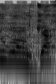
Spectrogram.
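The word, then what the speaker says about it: Wang Cars: Mais ce qui est bizarre, c'est que Wong Cars se prononce comme Wankers, signifiant branleur.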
